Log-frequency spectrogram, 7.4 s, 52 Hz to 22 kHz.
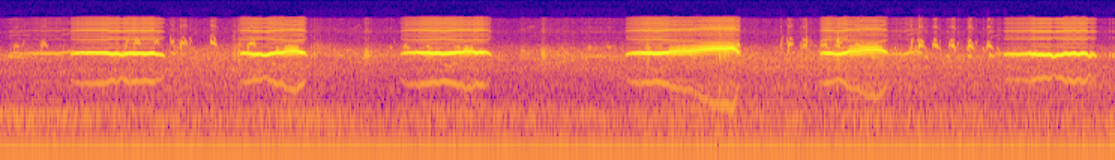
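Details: At dinner time in a Hanover, Pennsylvania eagle nest on 5 April 2017, eaglets give about six high whistled calls, each rising then dipping, roughly one per second, with steady background hiss.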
